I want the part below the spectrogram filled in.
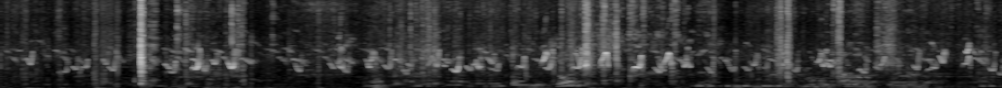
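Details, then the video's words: Partridge chicks in a forest, giving cute chirping calls. Many high, short chirps overlap, several slurring downward. Lower clucking notes mix in, over a steady crackle of rustling. "partridge chicks enjoy in the forest,make cute chirping calls"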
